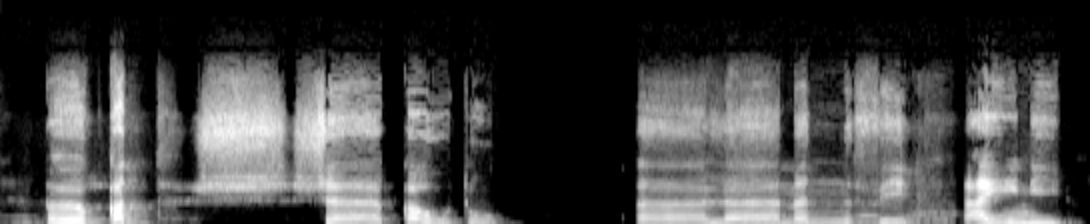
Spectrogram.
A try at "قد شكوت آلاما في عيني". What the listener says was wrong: Ouais, bon, pas d'erreur, sauf que pour la lecture un peu plus fluide, qad shakawtu alaman. Alaman ici, j'ai entendu, j'ai pas très bien entendu ça, donc alaman fi aini.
